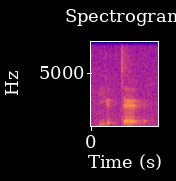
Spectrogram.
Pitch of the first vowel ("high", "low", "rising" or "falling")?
high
